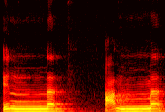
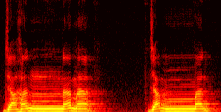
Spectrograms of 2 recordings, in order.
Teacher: ان عم، اسی طرح سے جہنم جمن، تو نون مشدد یعنی نون کے اوپر شد ہو اور میم کے اوپر شد ہو تو وہاں پہ غنہ ہوگا، آواز ناک میں جائے گی اور تھوڑی دیر اس کو روک کے رکھیں گے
